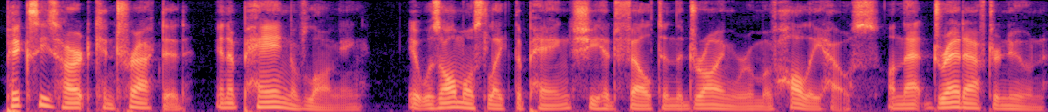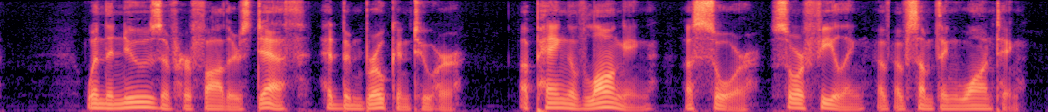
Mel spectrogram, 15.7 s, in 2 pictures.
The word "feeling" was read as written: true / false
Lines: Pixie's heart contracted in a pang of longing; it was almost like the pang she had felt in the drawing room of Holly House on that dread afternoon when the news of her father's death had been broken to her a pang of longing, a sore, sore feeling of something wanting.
true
